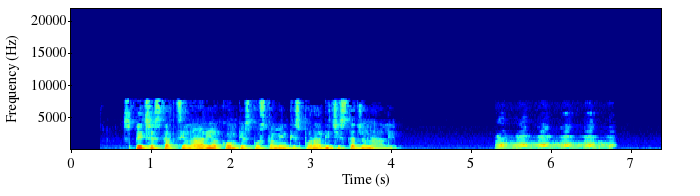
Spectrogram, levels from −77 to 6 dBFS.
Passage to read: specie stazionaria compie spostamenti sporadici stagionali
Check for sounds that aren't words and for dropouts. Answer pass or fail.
fail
